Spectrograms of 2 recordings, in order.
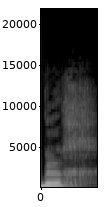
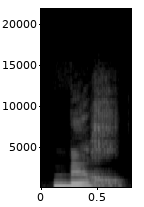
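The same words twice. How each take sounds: First: The final sound is thin and light. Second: The final sound is thick and deep. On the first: The speaker calls it wrong. "bukan bekh... perbedaan antara tipis dan tebal" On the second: The speaker calls it right. "Kita perhatikan sedikit mulut kita ya"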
